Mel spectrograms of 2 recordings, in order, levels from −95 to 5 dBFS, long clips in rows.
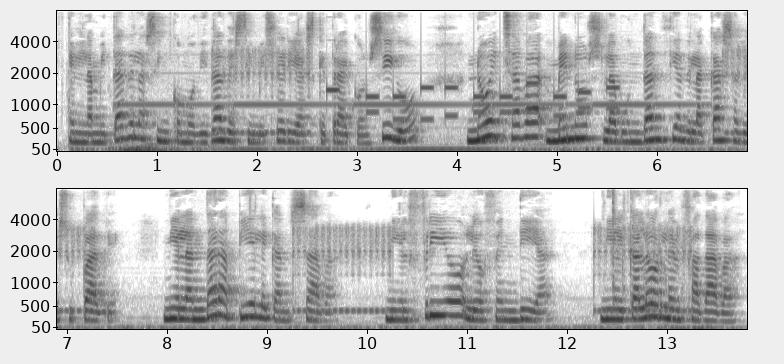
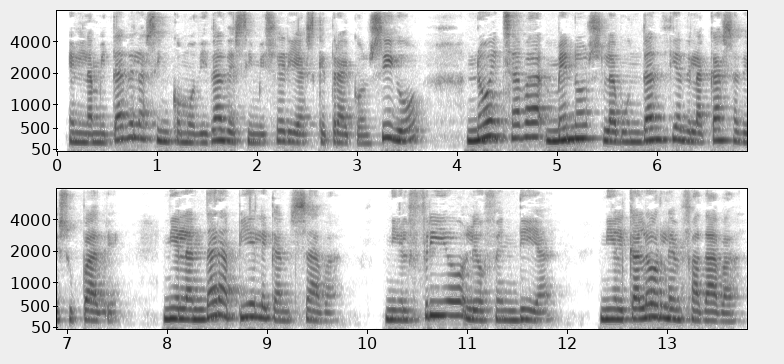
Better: second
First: background sound (Motor vehicle (road) + Telephone); 11 dB below the speech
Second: none

